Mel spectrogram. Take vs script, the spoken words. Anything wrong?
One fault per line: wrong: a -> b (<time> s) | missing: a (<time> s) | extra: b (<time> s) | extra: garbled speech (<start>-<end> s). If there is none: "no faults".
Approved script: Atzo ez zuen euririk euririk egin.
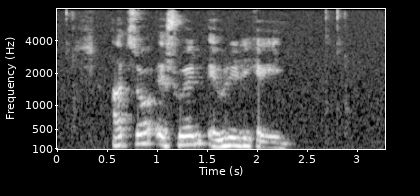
missing: euririk (2.0 s)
